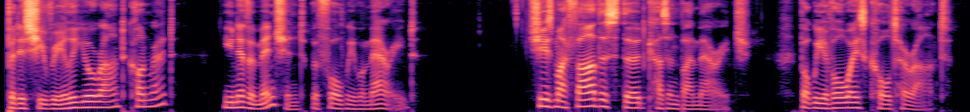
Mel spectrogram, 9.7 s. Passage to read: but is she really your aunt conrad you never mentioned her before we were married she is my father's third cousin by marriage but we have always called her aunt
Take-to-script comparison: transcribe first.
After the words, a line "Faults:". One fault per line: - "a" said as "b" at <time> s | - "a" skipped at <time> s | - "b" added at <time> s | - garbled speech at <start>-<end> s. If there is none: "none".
but is she really your aunt conrad you never mentioned before we were married she is my father's third cousin by marriage but we have always called her aunt
Faults:
- "her" skipped at 3.0 s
